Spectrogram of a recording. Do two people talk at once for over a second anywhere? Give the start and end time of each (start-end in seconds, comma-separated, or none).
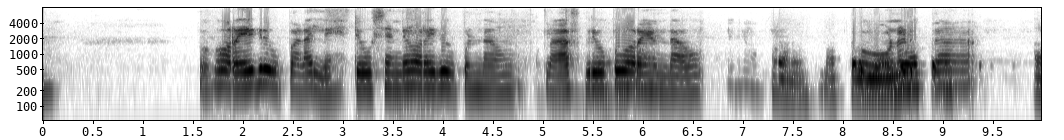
none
